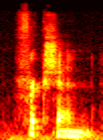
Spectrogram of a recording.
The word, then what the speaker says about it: Friktion: phone, she makes dates using this app called Friction. Friction with K. That's Yes. F R I K. Friction.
